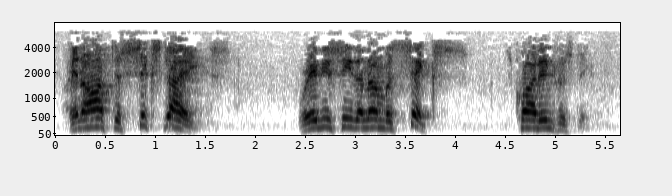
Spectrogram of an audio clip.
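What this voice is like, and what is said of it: Non-local accent, slow speech. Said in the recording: “I'll try and speak slowly because of the accent difficulty ... By the time I've been here a month, I'm speaking just like you all”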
